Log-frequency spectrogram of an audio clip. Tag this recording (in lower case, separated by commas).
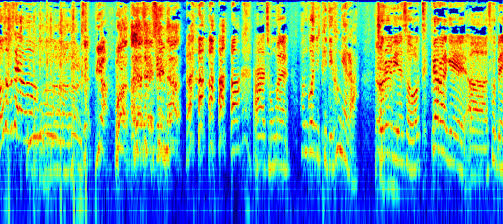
speech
